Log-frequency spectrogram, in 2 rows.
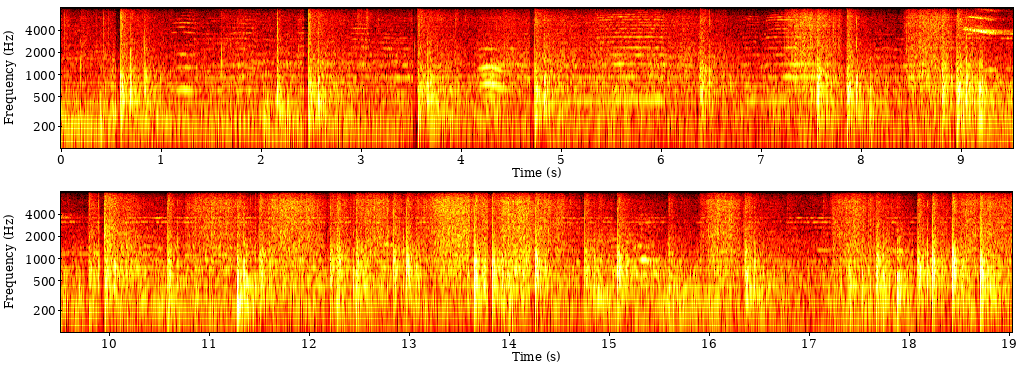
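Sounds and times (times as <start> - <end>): fireworks bangs: 0.0 - 19.0
fireworks crackling: 0.0 - 19.0
falling whistle: 9.0 - 9.6.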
